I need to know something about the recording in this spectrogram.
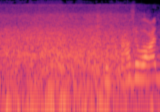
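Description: Surf washing up on a sandy beach, a rush of water that swells and fades over about a second and a half.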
